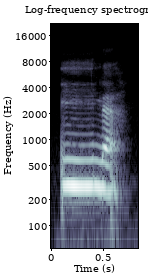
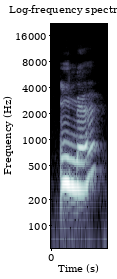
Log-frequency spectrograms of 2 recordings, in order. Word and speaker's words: iğne: Ama bu durumda önceki sesli harfi uzun söylüyoruz. Yani iğne. İne değil. Mesela yumuşak G olmasaydı bu ine olurdu. Ama yumuşak G ile, yani yumuşak G ile birlikte olunca bu iğne oluyor.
